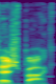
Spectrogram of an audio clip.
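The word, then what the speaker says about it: Fischbach: right fish by well fish for fish spa that's how you say it Fishbach yes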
